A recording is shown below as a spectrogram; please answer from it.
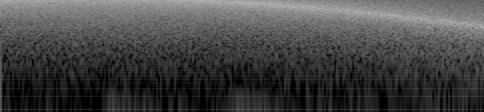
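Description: Synthesized pink noise played through a sweeping resonant filter: a hiss whose bright peak sits near the top of the range and starts gliding downward about three-quarters of the way through.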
